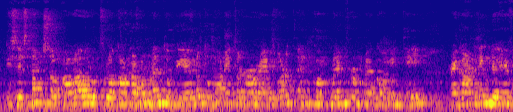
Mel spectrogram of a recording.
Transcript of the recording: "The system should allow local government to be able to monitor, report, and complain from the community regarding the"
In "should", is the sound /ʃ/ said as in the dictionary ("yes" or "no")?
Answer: no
